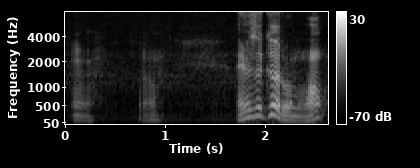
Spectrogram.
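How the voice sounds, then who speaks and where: Performing live on a stream, a man voices a laid-back, wry private detective, a flirtatious wisecracking former cop, in a 1940s-style radio drama. His exaggerated voice is gravelly and medium-pitched, a little slow, with big pitch swings and an inquisitive mood.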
